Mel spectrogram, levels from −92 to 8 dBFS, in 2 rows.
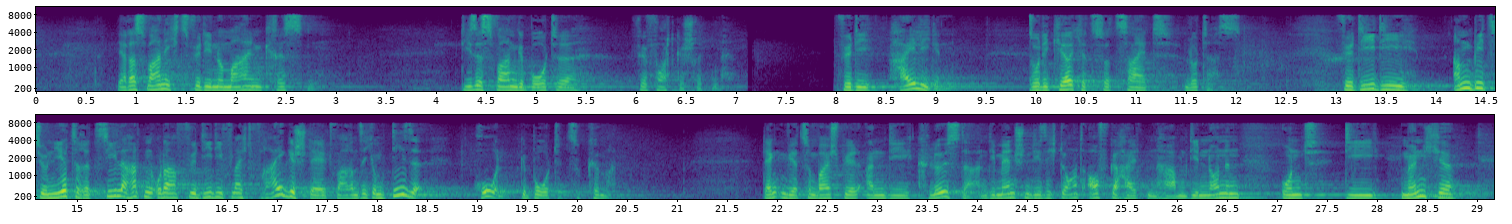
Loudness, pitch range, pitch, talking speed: -21 LUFS, 125-155 Hz, 130 Hz, 125 wpm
